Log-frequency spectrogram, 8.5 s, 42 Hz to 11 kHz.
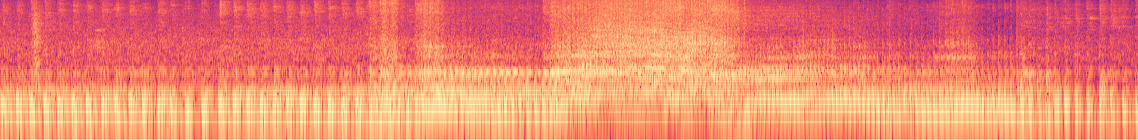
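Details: Kawasaki KFX700 quad, carb cleaned, spark present, timing chain checked, owner suspects stuck valve or bad timing chain; choppy idle with irregular stumbles and a coughing rev, intermittent misfire with intake backfire.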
